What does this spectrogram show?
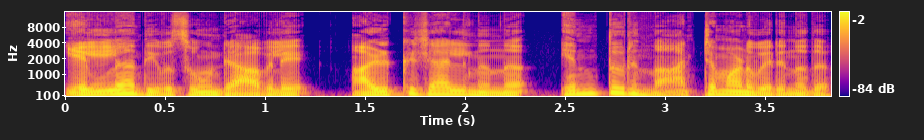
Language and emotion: Malayalam, disgusted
